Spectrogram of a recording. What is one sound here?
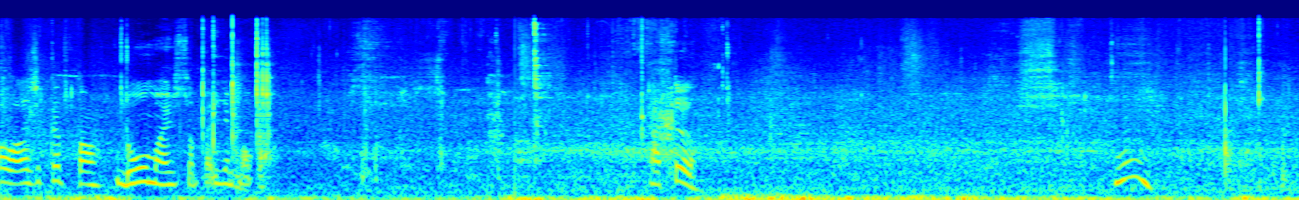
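Chopsticks clink against metal bowls.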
